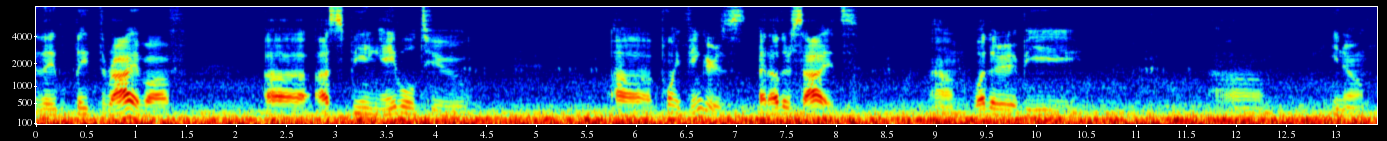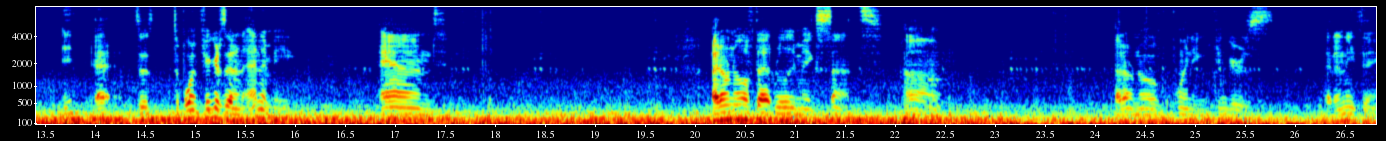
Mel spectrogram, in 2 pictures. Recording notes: I've recorded some night vibes along with my car sounds.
